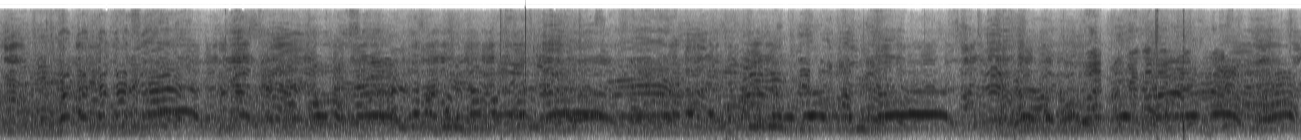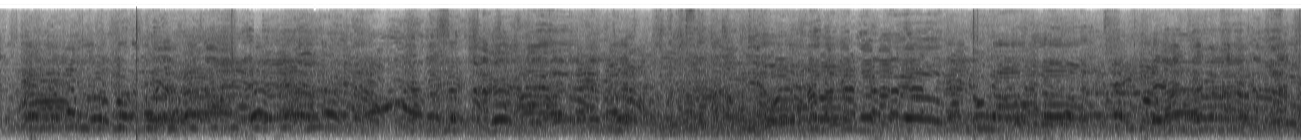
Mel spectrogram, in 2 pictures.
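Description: Ringside crowd of spectators shouting and talking at once, a dense, unbroken din of many overlapping voices.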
